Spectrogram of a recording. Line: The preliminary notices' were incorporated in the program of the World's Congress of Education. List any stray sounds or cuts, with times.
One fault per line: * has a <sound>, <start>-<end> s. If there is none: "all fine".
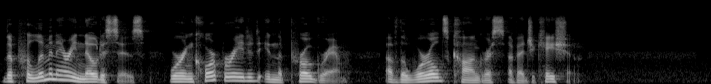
all fine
